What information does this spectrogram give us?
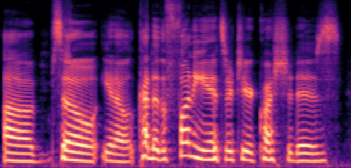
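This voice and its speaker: A woman in her thirties with a fairly deep voice for a woman, a podcast guest chatting casually with plenty of fillers. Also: normal speed, clean tone. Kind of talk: casual interview chat.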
